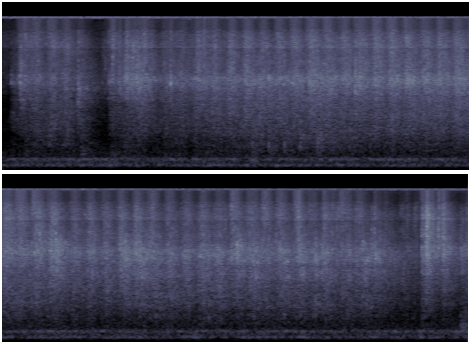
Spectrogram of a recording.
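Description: Steady hiss of slip solution sprayed from a spray bottle onto a minivan windshield, mixed with the crinkle of a large sheet of clear window-tint film being handled and laid on the wet glass. The hiss drops out briefly about a second in and ends with a short louder burst near the end.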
